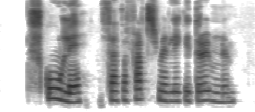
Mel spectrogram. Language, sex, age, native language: Icelandic, female, 13, Icelandic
